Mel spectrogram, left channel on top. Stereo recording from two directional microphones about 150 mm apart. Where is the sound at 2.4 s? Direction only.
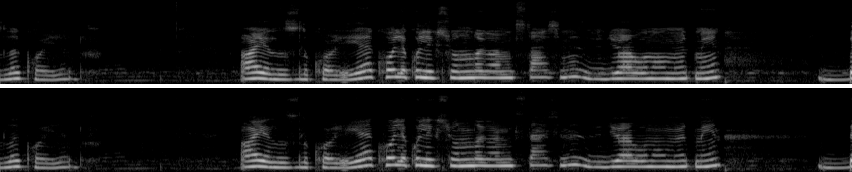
10° left (ahead or behind).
